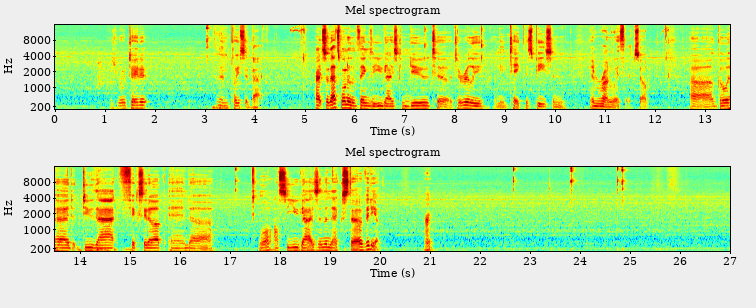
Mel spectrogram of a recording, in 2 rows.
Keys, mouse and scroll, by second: 3.6 w, 7.4-8.5 alt+middle drag, 17.1-19.3 drag, 22.7-23.8 drag, 24.8 click.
